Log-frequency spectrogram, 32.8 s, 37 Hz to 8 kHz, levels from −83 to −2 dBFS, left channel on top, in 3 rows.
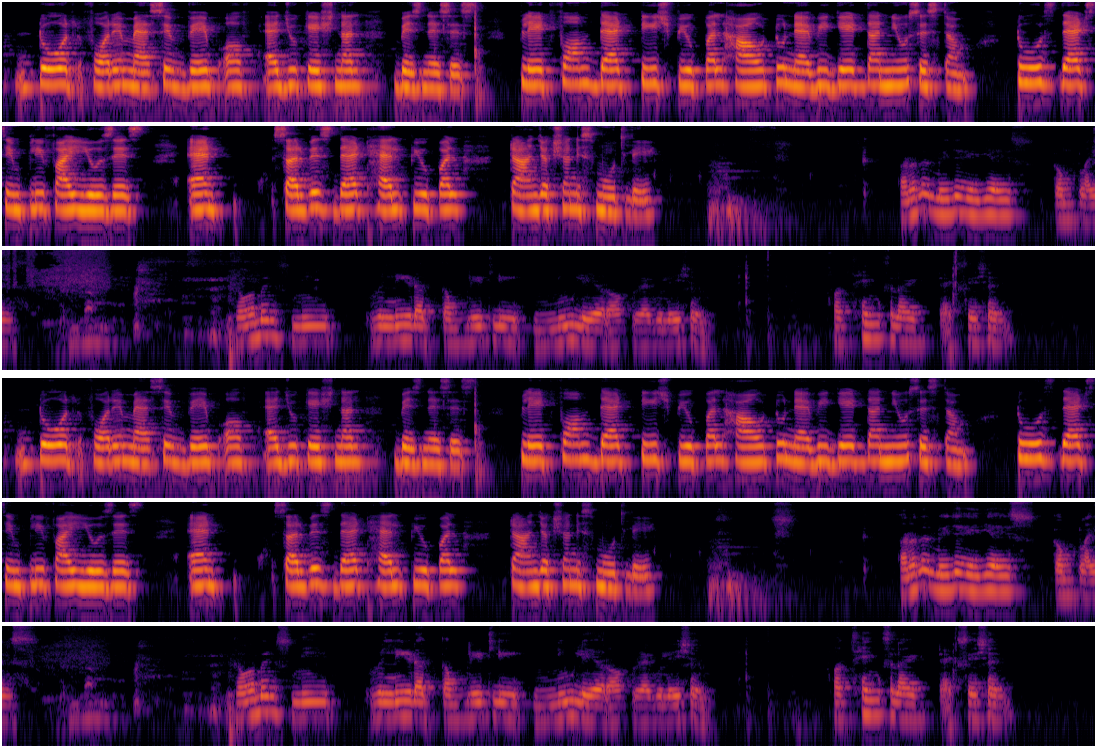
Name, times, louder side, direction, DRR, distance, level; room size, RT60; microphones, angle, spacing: voice 1, 0.0-4.8 5.2-9.7 10.1-12.3 12.8-13.1 13.6-15.6 16.0-17.5 18.0-18.3 22.4-22.9 23.2-23.3, left 2 dB, 50° left, 1.8 m, -27 dB
voice 2, 19.9-22.2 24.1-25.2 25.5-29.0 30.2-32.0, right 2 dB, 85° right, 2.6 m, -38 dB
head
